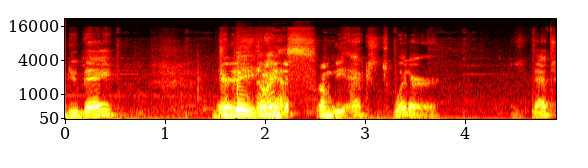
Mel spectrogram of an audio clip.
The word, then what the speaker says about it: Dubé: Ryan Dubé, am I pronouncing that right? Dubé? Dubé, yes.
